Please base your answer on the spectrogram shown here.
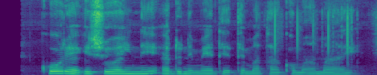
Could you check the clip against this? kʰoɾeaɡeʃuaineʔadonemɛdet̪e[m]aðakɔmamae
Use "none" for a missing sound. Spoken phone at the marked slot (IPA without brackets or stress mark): m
